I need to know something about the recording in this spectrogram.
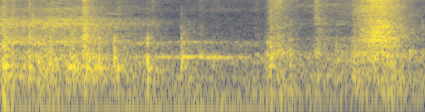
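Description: Near silence, with a few faint, short rustles of EVA foam armor pieces being handled, mostly in the second half.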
